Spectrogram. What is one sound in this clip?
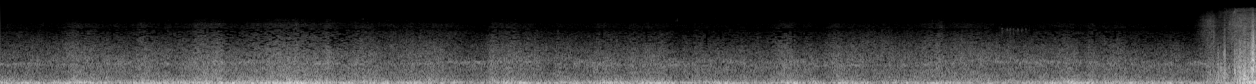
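Wind rushes loudly past during a skydive.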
